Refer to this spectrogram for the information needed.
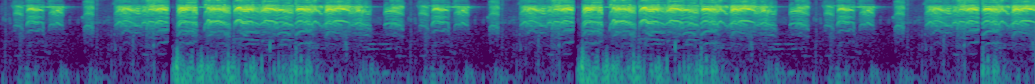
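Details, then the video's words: A 'kejepit' (pinched) lure call of the mantenan songbird, used by trappers to gather these birds. Shrill, strained, buzzy chattering comes in long runs of quick repeated notes, broken by short pauses, with dull low knocks in the background. "SUARA PIKAT BURUNG MANTENAN KEJEPIT"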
